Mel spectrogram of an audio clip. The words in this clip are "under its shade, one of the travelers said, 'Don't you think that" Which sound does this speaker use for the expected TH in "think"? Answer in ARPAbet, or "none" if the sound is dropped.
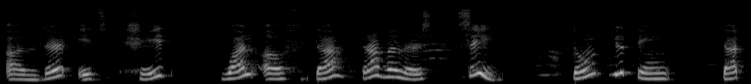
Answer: T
